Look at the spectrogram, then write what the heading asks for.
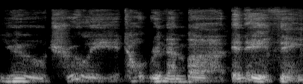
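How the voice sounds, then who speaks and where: A raspy, put-on character voice at a fairly slow pace. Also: man. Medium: actual play.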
